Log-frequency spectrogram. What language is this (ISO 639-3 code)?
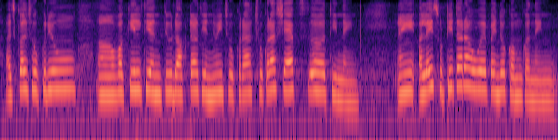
snd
